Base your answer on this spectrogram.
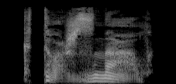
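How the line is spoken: Spoken through teeth. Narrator (Russian): процедил директор

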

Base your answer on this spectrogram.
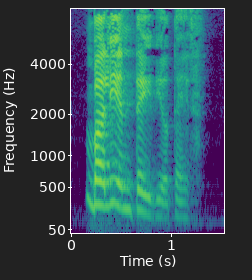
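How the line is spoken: Exclaimed, raising voice. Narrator (Spanish): exclamó Alicia alzando la voz

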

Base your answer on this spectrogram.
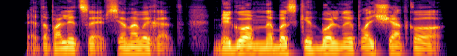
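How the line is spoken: Shouted. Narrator (Russian): крикнул Карвер

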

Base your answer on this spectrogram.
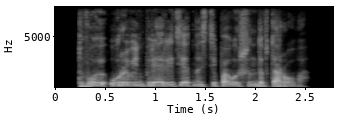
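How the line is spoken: Dry, curt. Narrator (Russian): сухо бросил Оливер

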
